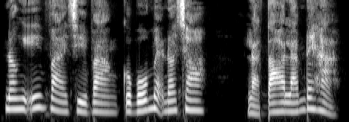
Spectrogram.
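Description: A woman's voice: fairly low pitch, moderate pace, a little mellow, no echo, studio quality, lightly acted. A woman reading the lines of a greedy, spiteful older mother-in-law who scolds and curses. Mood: furious. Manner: scolding, cursing, sneering.

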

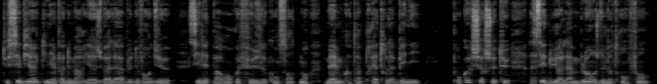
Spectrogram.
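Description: Devout old nurse, solemn scolder, husky and dark, man reading her. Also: fairly low pitch, normal speed. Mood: stern reproach. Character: old devout peasant nurse woman, stern. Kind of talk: audiobook reading.

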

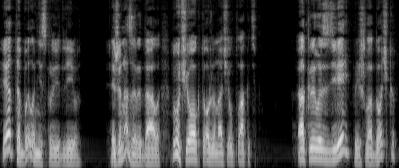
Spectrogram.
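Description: A man narrating an audiobook with expressive storytelling. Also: on the low side, moderate pace, no room sound.

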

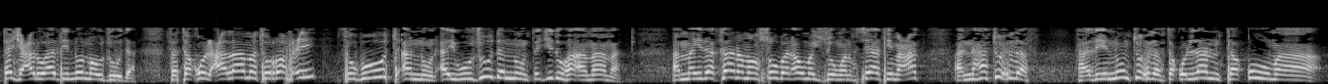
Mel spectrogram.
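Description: High-pitched guy teaching grammar to students, slow patient explaining, kinda muffled old classroom tape.

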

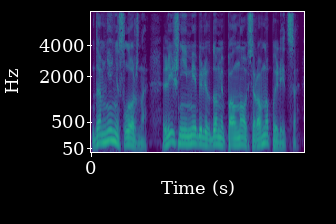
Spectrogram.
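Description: A man voicing a calm, matter-of-fact male official. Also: lowish voice, normal speed, no echo, clean studio sound.

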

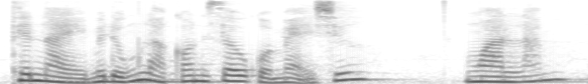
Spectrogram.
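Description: A woman's voice: fairly low pitch, expressive, brisk, mellow, slightly rough. A woman voicing a fussy, reproachful middle-aged mother-in-law in an audio story. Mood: pleased. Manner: wailing, reproachful.

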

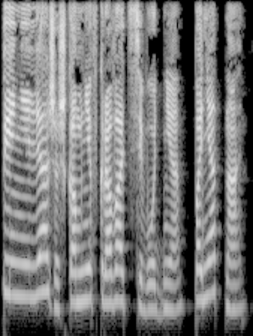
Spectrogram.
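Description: A woman's voice: on the high side, lively intonation, normal speed, dry recording, clean studio sound. A woman voicing an angry, exasperated woman in an audiobook. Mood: fed up. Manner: sharp, exasperated. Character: angry, fed-up adult woman. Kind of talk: audiobook character voice.

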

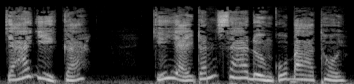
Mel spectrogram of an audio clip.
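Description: A woman's voice: fairly high pitch, expressive, normal speed, a bit bright, breathy edge, no echo, studio quality, full character voice. Woman putting on a cursing little boy's voice. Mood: defiant. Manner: rude, cursing, blunt. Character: foul-mouthed small boy, sullen and defiant.

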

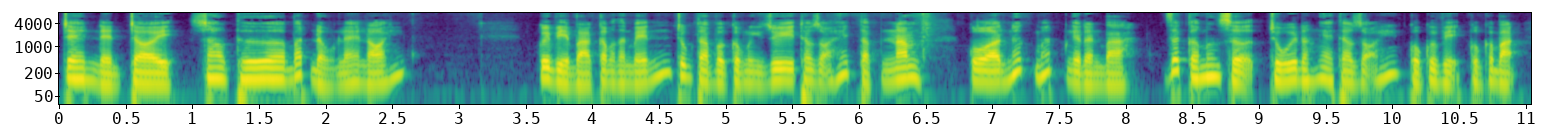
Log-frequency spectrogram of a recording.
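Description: Calm man narrating a story. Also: medium pitch, no room sound. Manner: calm, measured, gentle sign-off. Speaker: audiobook narrator.

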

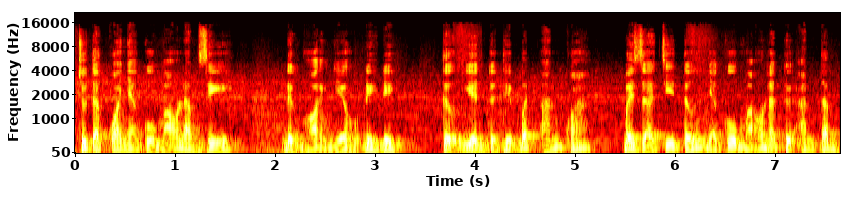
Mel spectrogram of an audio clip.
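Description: A man's voice: mid-range voice, animated, fairly quick, faint music behind, close to an everyday voice. A man voicing an anxious middle-aged village head who speaks urgently. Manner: urgent, pressing.

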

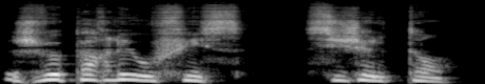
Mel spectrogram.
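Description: A woman's voice: mid-range voice, measured pace, slightly rough. A woman voicing a middle-aged country landowner, hearty and firm in his commands, in a read-aloud story.

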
